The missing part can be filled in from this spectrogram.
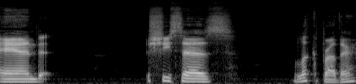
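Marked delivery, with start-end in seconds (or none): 2.9-3.6 very flat, soft deadpan with a hint of coyness. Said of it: "speaks with this very deadpan, with a slight tinge of coyness in her voice".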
